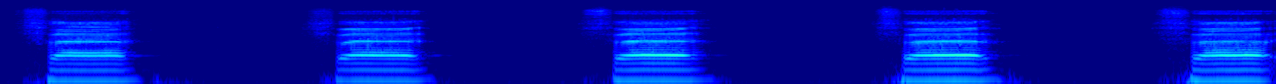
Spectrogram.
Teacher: ফাটা আমাদের জিহ্বার আগা, জিহ্বার পেট, নিচের জিহ্বার পেট, উপরের দুই দাঁতের আগা নিচের জিহ্বার পেটের সাথে, এই যে ঠোঁটের পেট, নিচের ঠোঁটের পেটের সাথে কি হবে? উপরের দুই দাঁত লাগবে, লেগে উচ্চারিত হবে ফা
